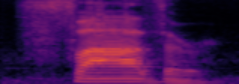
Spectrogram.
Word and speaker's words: father: THER, the 라고 읽으셔야 돼요. 그래서 father 아니고 father 한번 따라해 볼게요.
